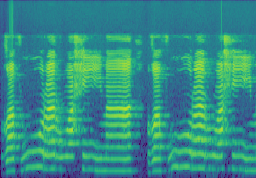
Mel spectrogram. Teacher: دو زبر کی جو تنوین ہے وہ را سے بدل جا رہی ہے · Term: ادغام تام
